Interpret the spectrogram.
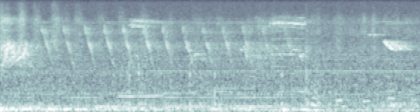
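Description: Birds chirping: a quick run of short chirps, each sliding down in pitch, several a second, over a faint steady low hum.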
